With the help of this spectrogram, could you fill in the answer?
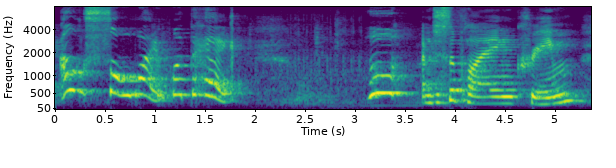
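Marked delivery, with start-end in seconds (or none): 0.0-1.9 high, disbelieving squeal; shocked. Real, not acted. Shocked at pale face. 3.1-3.6 sharp high gasp of surprise. Real, not acted. Reacting to mirror.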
